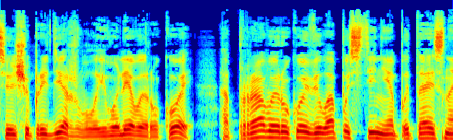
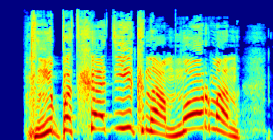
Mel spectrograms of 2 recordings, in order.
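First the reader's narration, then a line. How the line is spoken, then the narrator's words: Shouting woman. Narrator (Russian): крикнула Рози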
